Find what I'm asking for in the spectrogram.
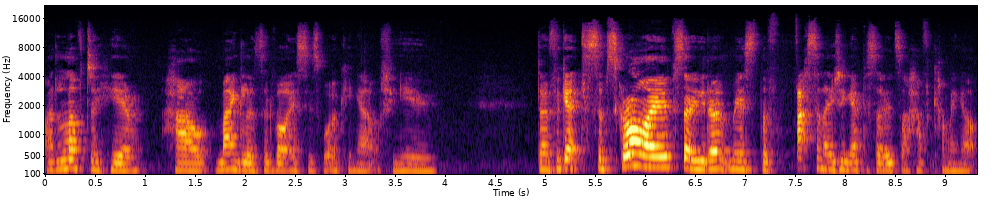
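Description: Her bright, sharp tone sits at a fairly low pitch as the woman speaks at a moderate pace, with ordinary pitch variation and big swings in loudness. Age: 50s. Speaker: podcast host. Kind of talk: scripted narration.

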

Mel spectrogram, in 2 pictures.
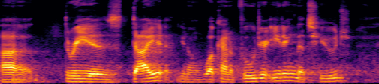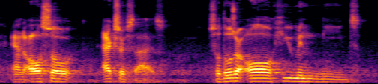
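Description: Over noticeable background noise, a man with an American accent speaks at a very slow pace and medium pitch, fairly even in intonation but with big swings in loudness. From Lawrence, Massachusetts. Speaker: entrepreneur. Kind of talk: casual interview.

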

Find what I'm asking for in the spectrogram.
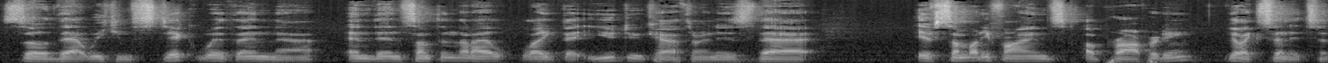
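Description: A man with an unremarkable speaking voice talks at a moderate pace, his pitch fairly low with ordinary variation. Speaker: real estate agent and podcast host. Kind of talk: casual podcast interview.

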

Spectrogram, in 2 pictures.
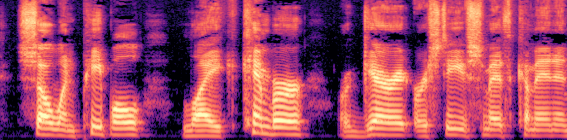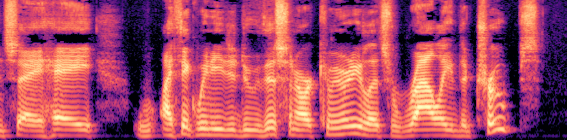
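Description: Recorded very cleanly against a silent background, a man with an American accent speaks in a normal speaking voice with fairly even intonation. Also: medium pitch for a man, moderate pace. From New Jersey. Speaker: chamber of commerce president. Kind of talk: casual interview. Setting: studio.

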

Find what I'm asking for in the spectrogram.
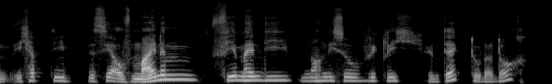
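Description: A man with a high pitch talks at a fairly slow pace with hardly any pauses, the sound dry and close with no echo. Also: ordinary pitch variation, very clean recording, silent background. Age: 40s. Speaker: podcast host. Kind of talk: casual interview.

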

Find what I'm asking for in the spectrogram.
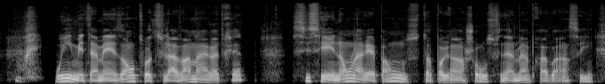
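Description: A man speaks at a fairly quick pace with a fairly low pitch and very wide pitch swings. His loudness stays very even, and the recording is very clean with a silent background. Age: 40s. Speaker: mortgage broker. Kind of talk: casual interview.

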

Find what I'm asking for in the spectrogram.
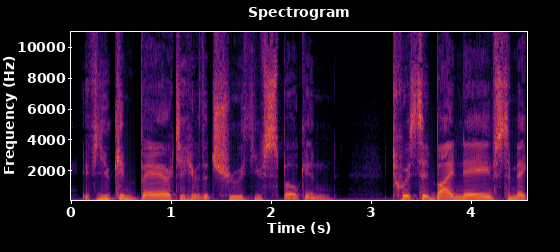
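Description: A man is speaking. He has an American accent. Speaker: financial planner and podcast host. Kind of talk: solo podcast reading a classic poem aloud, then offering commentary. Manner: hesitant, filler-laden in unscripted commentary.

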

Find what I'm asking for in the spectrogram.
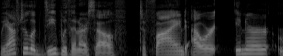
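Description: The reading voice is unforced. Nothing much is heard behind it.

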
